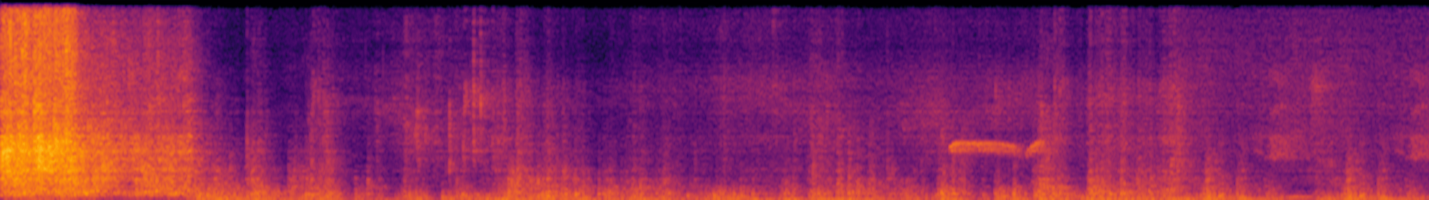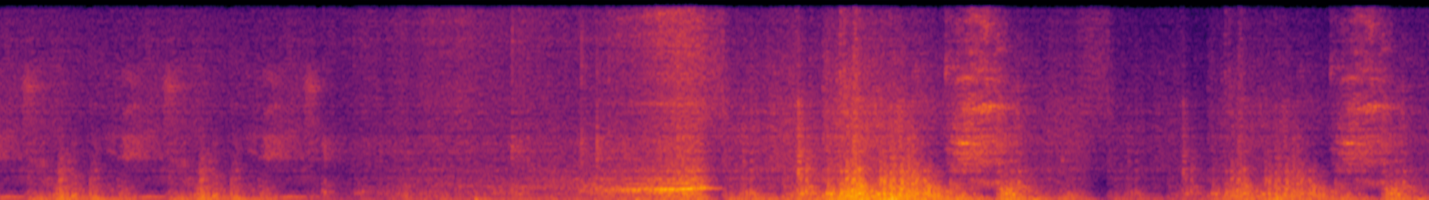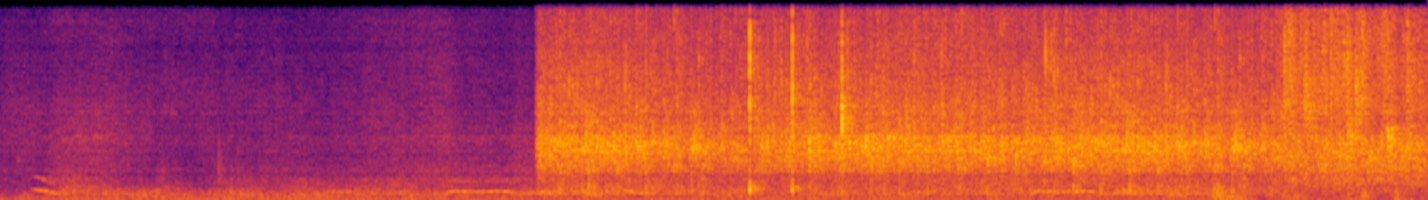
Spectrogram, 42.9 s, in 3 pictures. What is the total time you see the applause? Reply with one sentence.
You can hear the applause for 11 seconds altogether.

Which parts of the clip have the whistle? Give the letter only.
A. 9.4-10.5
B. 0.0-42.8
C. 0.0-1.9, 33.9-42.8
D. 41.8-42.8
A.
